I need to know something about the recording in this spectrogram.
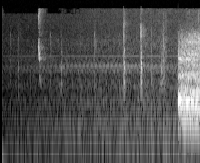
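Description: Faint live-stage background with a few light clicks, then a man's amplified voice begins speaking near the end.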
